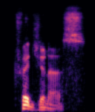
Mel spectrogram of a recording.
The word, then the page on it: trigynous: British English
